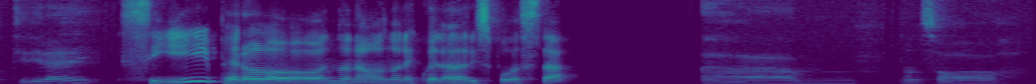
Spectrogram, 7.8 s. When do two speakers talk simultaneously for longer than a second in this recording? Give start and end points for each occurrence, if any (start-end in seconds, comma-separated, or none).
none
